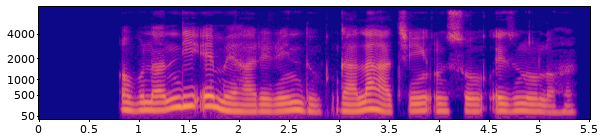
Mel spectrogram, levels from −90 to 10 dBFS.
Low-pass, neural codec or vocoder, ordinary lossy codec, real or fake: 7.2 kHz; none; none; real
